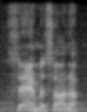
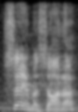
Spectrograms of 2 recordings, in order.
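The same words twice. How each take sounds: First: Said in the usual way. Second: Same punched out louder. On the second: Shown as a demonstration. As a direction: say Same, Asana loudly.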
